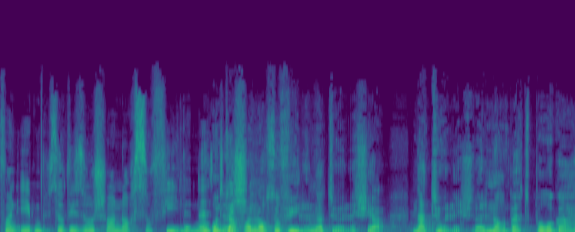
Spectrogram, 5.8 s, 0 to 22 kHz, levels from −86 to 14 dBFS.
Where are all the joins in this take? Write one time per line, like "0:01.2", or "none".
0:04.1

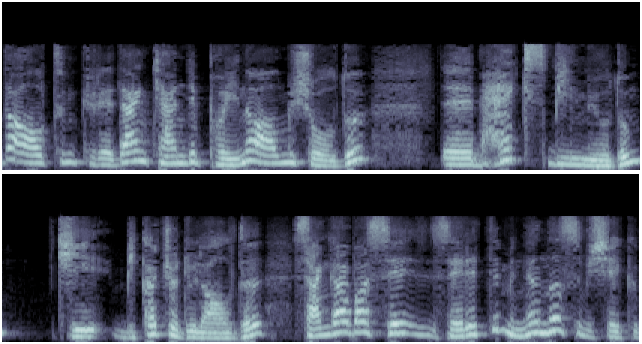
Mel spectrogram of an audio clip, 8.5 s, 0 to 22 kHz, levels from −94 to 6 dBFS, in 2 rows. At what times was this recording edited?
0:03.2

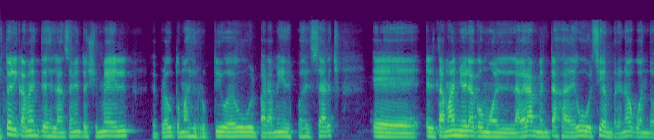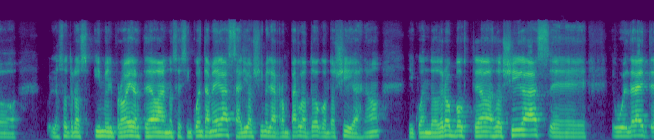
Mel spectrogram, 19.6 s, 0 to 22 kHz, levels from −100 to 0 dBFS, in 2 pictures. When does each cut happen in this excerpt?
none

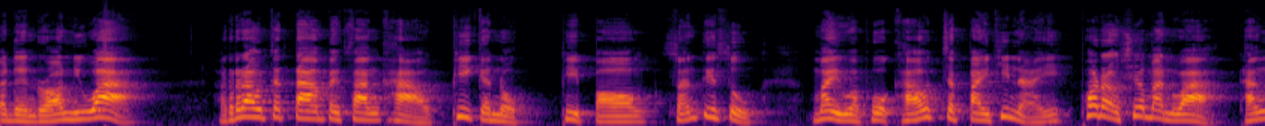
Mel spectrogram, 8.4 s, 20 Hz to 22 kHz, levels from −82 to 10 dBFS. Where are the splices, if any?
0:07.1

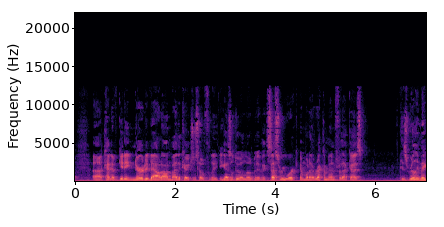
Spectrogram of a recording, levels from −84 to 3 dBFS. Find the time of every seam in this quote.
0:02.8

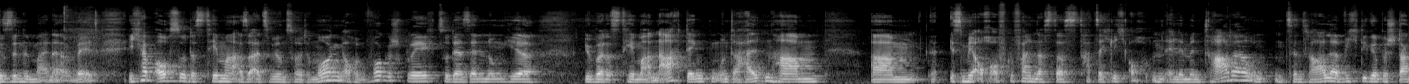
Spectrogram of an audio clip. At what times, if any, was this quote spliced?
none

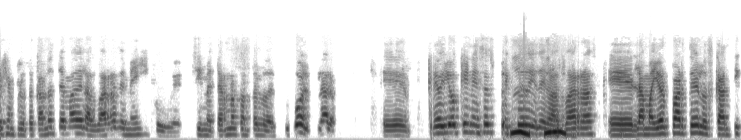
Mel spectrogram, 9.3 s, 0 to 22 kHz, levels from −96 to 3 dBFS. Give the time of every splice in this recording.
0:07.5

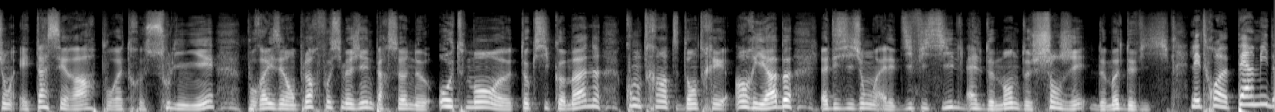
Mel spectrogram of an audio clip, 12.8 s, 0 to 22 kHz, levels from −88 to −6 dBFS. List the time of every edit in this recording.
0:09.7

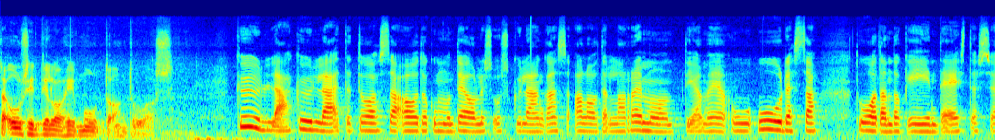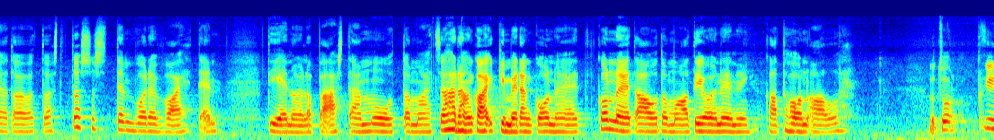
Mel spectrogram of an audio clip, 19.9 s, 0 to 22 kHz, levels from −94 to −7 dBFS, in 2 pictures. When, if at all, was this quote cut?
none

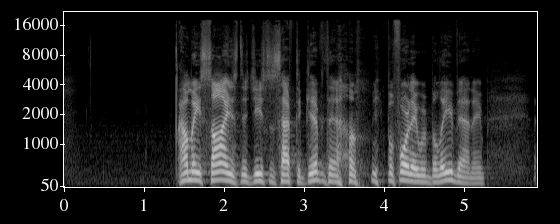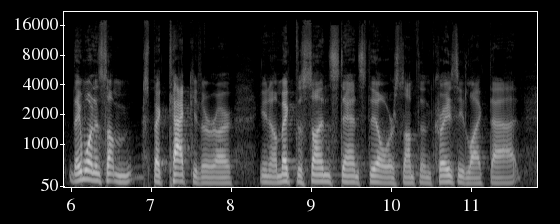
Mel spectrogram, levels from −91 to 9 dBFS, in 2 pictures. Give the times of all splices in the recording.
0:06.9

